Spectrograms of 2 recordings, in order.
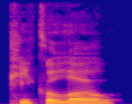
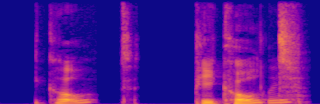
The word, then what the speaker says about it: Picoult: How do you say her name? Piccolo? I think you don't pronounce the T, right? It's French? – Picoult? – Yeah, butchered it.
